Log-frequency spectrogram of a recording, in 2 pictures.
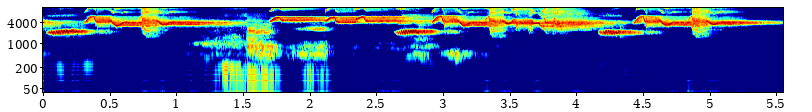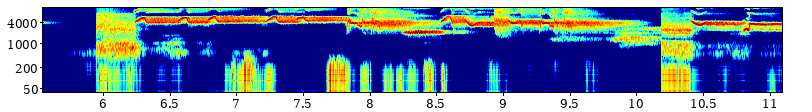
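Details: Sooty-capped babbler, master song in 'gacor' style with a harsh 'kasaran' filling for training birds: repeated buzzy high phrases ending in lower whistled notes, a short silence midway before the song resumes.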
